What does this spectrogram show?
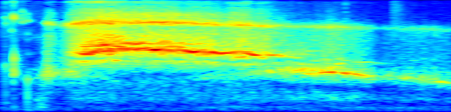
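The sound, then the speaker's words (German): A person imitates wind with a breathy, sustained whooshing hiss that holds a high whistling pitch and slowly fades over about two seconds, preceded by a short breath. “Ich imitiere Wind.”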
